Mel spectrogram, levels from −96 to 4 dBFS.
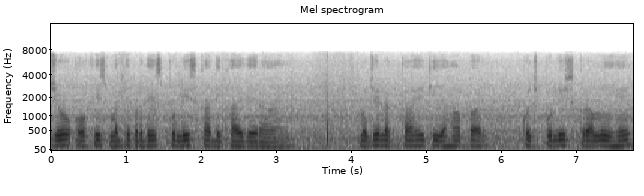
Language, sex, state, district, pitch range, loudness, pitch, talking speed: Hindi, male, Madhya Pradesh, Dhar, 110-120 Hz, -19 LUFS, 115 Hz, 155 wpm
